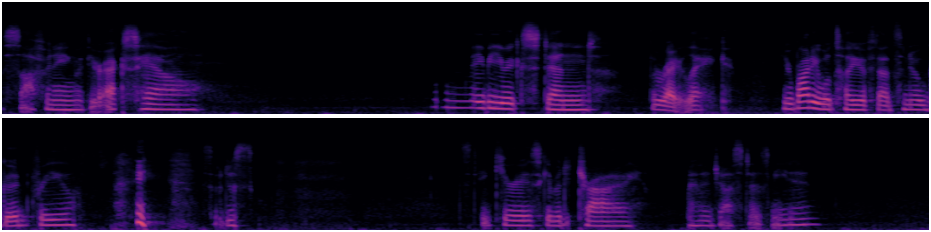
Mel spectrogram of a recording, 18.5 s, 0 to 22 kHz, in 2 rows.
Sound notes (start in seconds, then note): 10.4 chuckles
